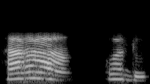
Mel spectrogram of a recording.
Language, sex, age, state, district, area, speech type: Odia, female, 60+, Odisha, Gajapati, rural, conversation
